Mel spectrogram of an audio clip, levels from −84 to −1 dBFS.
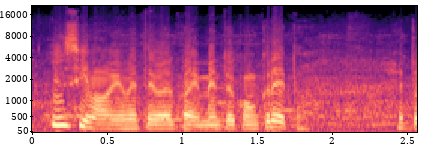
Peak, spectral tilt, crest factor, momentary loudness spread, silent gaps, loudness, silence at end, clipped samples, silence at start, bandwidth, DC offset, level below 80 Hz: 0 dBFS; -5 dB/octave; 8 dB; 14 LU; none; -8 LUFS; 0 s; 5%; 0 s; 19.5 kHz; under 0.1%; -36 dBFS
